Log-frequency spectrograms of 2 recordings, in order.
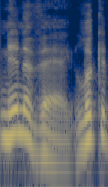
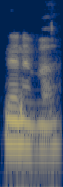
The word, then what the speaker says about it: Nineveh: And then people kept saying, look at Nineveh, which is spelled Nine Va, right? Va, right? Yeah, so, Nineveh, yeah.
